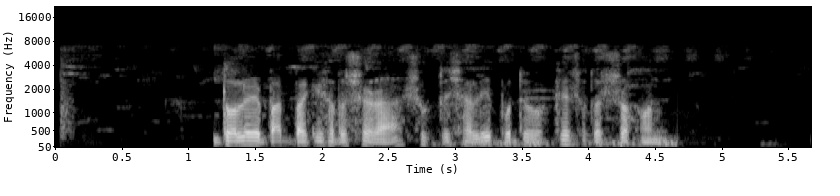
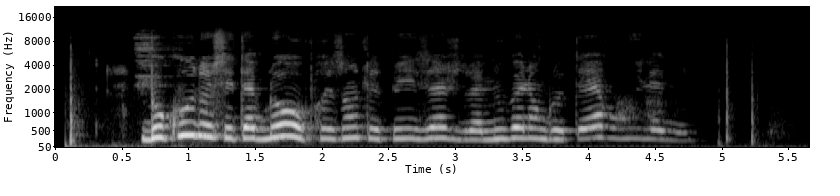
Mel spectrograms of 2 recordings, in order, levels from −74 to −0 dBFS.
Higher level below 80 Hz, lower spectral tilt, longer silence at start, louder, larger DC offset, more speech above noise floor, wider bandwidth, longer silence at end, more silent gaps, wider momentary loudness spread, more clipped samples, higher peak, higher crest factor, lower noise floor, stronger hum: about the same, -56 dBFS vs -54 dBFS; about the same, -6 dB/octave vs -5 dB/octave; about the same, 0.05 s vs 0.1 s; about the same, -21 LUFS vs -21 LUFS; neither; first, 40 dB vs 29 dB; second, 7.6 kHz vs 11.5 kHz; about the same, 1 s vs 0.95 s; neither; second, 11 LU vs 19 LU; neither; about the same, -2 dBFS vs -4 dBFS; about the same, 20 dB vs 18 dB; first, -60 dBFS vs -50 dBFS; neither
